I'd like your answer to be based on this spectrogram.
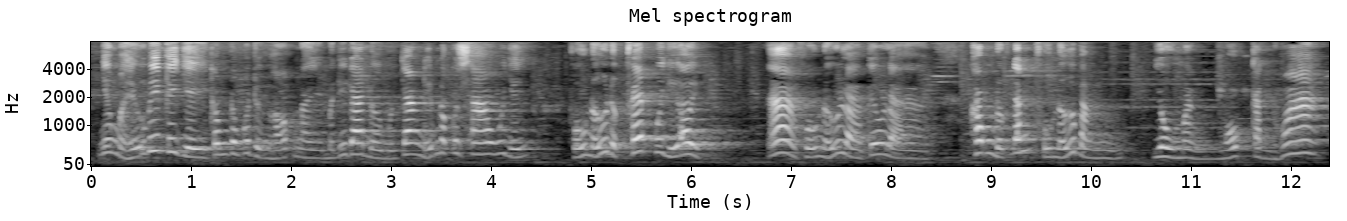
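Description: A woman's voice: fairly high pitch, lively intonation, moderate pace. A woman giving a sarcastic, scolding commentary and speaking directly to her viewers. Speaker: online commentator. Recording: echoey room with long reverb and faint music.

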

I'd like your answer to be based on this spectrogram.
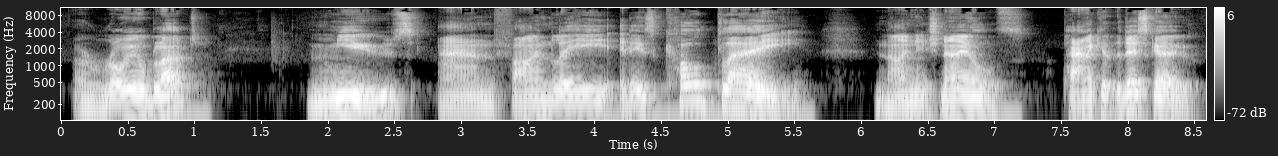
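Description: A man's voice: mid-range voice, a bit bright. A man hosting a pub quiz, reading out the answers with dry, wry asides. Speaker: quiz host. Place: home, recorded alone.

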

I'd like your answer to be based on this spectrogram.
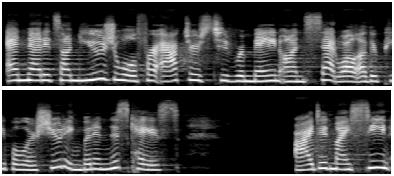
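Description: Chatty American woman singer, bright-toned. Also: a little high. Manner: chatty and enthusiastic, talks with her hands. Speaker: singer and interview guest. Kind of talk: casual video-call interview. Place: home room with curtain backdrop. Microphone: studio mic on a boom arm.

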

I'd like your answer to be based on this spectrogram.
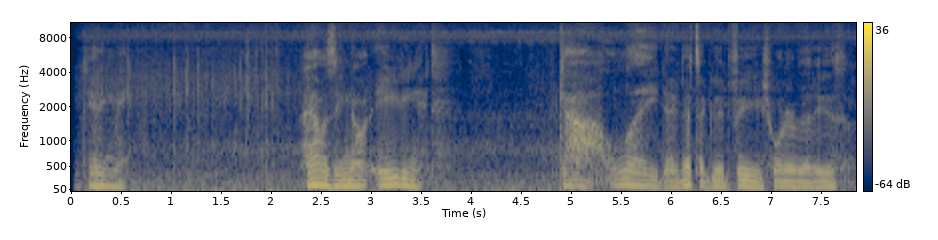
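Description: A man's voice: fairly low pitch, fairly even intonation, a little slow, pauses often, darkish tone. Muttering Kentucky man fishing outdoors. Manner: mutters and exclaims to himself while fishing. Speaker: fishing vlogger. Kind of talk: casual running commentary. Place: outdoors at a grassy pond bank. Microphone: head-mounted action camera. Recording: outdoor wind noise.

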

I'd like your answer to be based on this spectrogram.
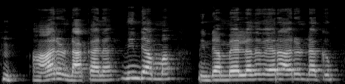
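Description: A woman's voice: on the high side, fairly quick, fairly bright tone, lightly acted. A woman voicing a tired older father in a retold TV serial, in a weary plain manner.

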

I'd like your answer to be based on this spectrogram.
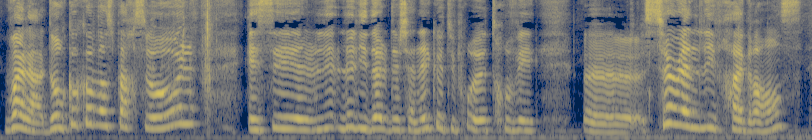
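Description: Excitable, foul-mouthed woman vlogger. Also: on the high side, a little hiss or hum. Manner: excitable, swears often, stumbles over words. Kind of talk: casual unboxing haul vlog.

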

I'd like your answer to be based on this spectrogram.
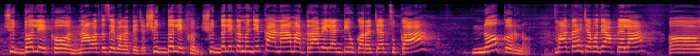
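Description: A woman's voice: high-pitched, pushed and bright. A middle-aged woman teaching a class, walking pupils through each point and stopping to put questions to them. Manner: asks pupils questions and waits for answers. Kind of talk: classroom lesson.

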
